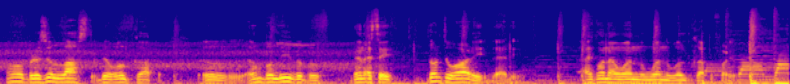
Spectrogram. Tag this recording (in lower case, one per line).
speech
music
